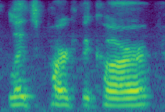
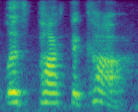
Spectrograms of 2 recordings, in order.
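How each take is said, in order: First: It is said in a standard American accent. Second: It is said in a New York accent. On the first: "as I would say in standard dialect" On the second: "the New York accent, which uh, changes the R to the H"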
